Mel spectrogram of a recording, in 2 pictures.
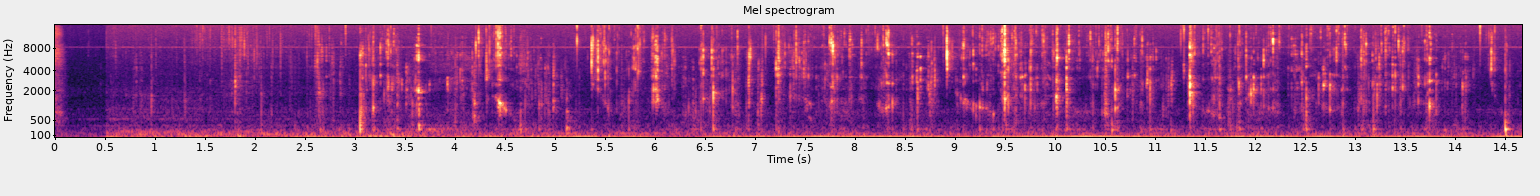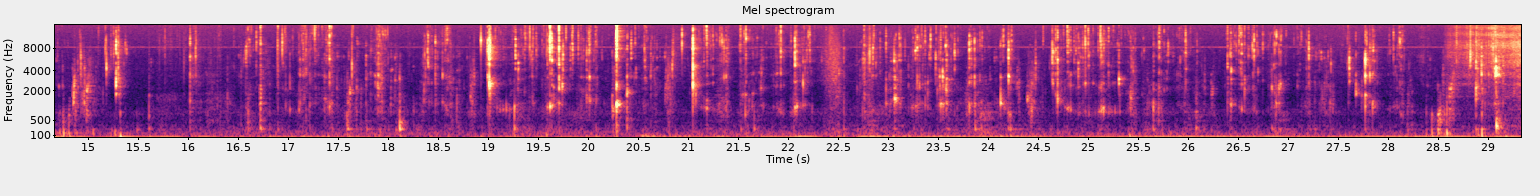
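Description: Close-miked chewing of grilled kirimochi rice cake glazed with a sticky gochujang tteokkochi sauce: many short wet mouth clicks and smacks, over a steady low hum.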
